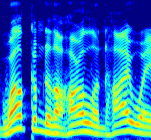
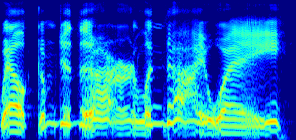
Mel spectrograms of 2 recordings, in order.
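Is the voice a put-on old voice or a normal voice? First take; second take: normal; put-on old. First: It is said in his normal voice. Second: It is said in a put-on old voice.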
